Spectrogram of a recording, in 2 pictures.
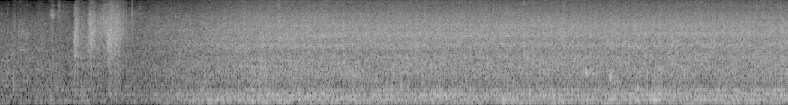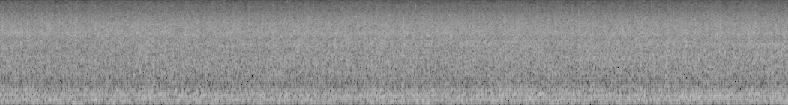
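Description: Loud, steady rush of a babbling brook or waterfall beside a remote Montana sheep camp, a dense continuous water roar filling the whole stretch after a brief soft start, with no voices.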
